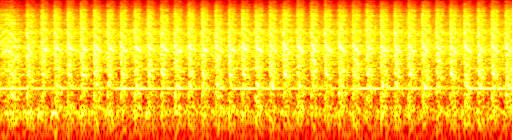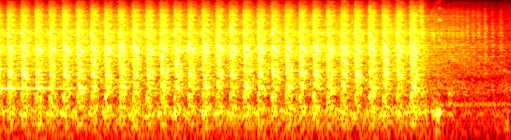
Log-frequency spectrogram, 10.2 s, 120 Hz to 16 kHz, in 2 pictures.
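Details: GM 4.3L Astro/Safari van, intermittent no-start, fuel pressure tested fine and spark seemingly present: nine seconds of steady cranking after gas squirted into the throttle body intake, engine never catches; crank, no start, cause unconfirmed.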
